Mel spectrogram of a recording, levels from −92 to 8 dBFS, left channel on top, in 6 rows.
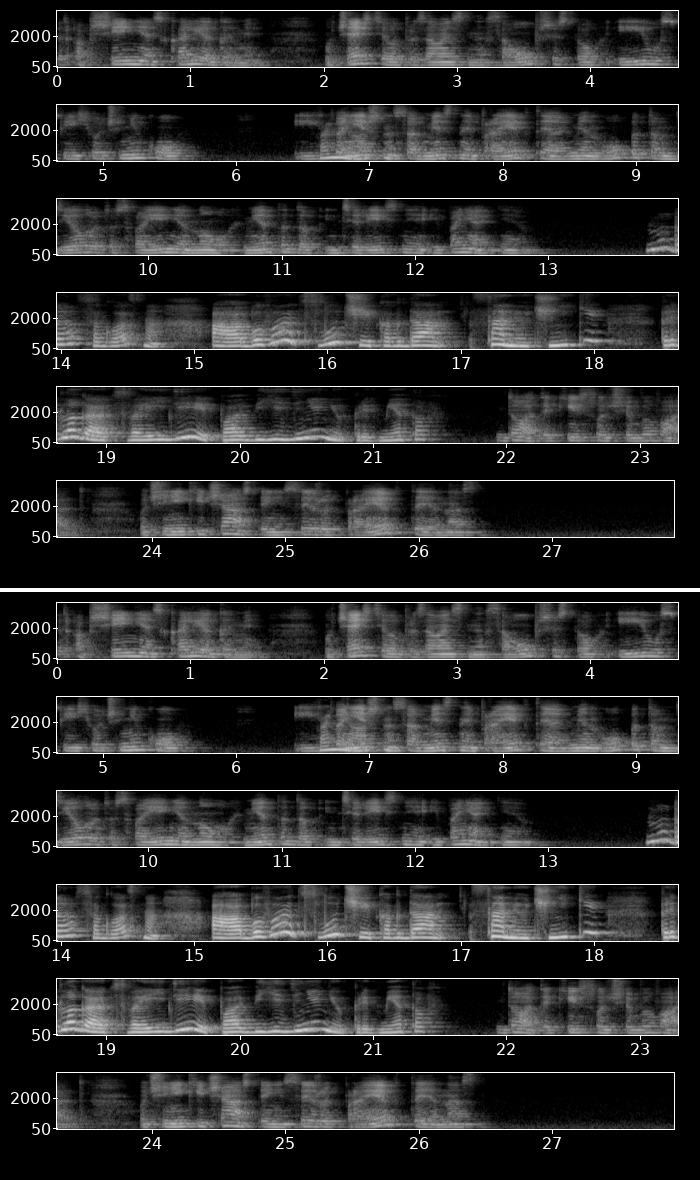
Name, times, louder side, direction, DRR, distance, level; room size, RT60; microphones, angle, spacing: voice 1, 0.0-1.8 2.1-5.6 6.4-12.9 21.9-26.5, right 2 dB, 25° right, -1 dB, 3.2 m, -33 dB
voice 2, 6.6-7.2 13.7-16.9 17.2-18.0 18.5-21.4, right 2 dB, 60° right, 7 dB, 0.6 m, -21 dB
10.0 x 3.8 x 4.1 m, 0.36 s
head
